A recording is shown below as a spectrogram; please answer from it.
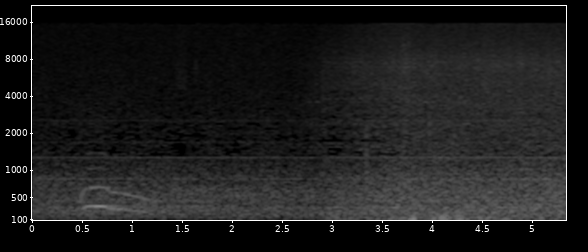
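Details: Eurasian eagle-owl, a calling male at dusk, Falkenberg, Halland, 2 March 2010; one low, booming hoot early on, followed by a rising rush of wind-like noise for the remaining seconds.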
